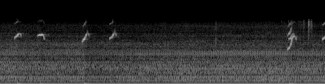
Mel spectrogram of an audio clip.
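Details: Close-up of a ten-minute-old hatchling chick, with a day-old chick also present: a few thin, high peeps, some short and flat, some upslurred, scattered across a brief stretch with a low hum underneath.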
